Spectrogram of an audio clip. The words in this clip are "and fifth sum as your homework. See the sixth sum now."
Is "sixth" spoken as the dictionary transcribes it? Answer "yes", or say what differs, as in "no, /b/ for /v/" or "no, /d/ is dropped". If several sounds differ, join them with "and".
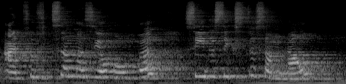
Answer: no, /t/ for /θ/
